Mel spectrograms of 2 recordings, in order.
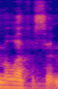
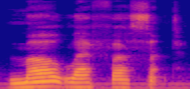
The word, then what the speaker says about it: Maleficent: maleficent shout out to maleficent by the way but that's how you pronounce her name it's maleficent got it maleficent you say it real fast together these people have no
